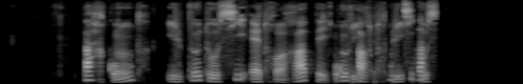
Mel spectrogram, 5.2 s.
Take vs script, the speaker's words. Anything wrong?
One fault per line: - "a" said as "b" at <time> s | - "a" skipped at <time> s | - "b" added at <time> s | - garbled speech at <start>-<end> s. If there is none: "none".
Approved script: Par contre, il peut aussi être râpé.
- garbled speech at 3.3-4.4 s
